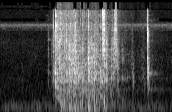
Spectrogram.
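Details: Tiller on choke during carburetor mixture-screw adjustment: silence, then a half-second ragged burst that sputters and dies. A small engine trying to catch; more throttle later helped it run.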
